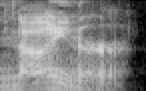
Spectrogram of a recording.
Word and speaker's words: niner: 9 became niner to eliminate confusion with the German word nein, meaning no.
